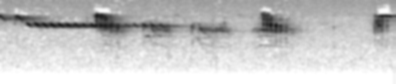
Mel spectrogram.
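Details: Yard in Joroinen with a long-tailed tit: a short high trill, then quick bursts of sharp, high, buzzy notes separated by pauses.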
